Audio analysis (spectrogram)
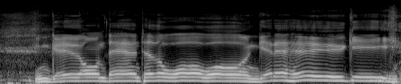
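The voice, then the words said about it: Put-on Philadelphia accent. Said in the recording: “this is the Philly accent.”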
